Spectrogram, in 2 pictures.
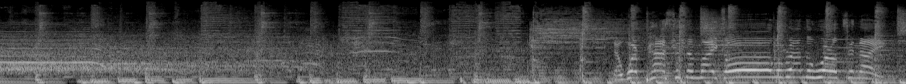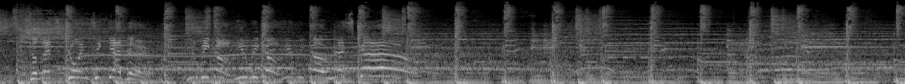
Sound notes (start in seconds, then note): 2.4 cheers and applause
